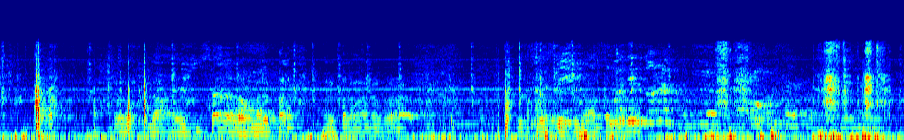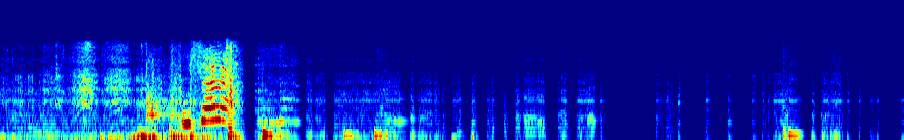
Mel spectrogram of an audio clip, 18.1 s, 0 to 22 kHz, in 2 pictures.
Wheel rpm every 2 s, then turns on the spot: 0, 0, 0, 0, 0, 0, 0, 0, 0.
none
